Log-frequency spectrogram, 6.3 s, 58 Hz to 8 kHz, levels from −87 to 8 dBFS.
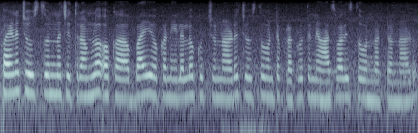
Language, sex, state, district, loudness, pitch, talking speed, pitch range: Telugu, female, Andhra Pradesh, Sri Satya Sai, -18 LUFS, 225 Hz, 125 wpm, 210-240 Hz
